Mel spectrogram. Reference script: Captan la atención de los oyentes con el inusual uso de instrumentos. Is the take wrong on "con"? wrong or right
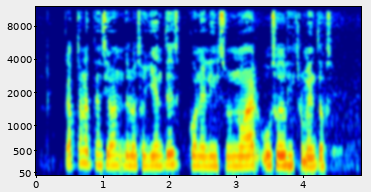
right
